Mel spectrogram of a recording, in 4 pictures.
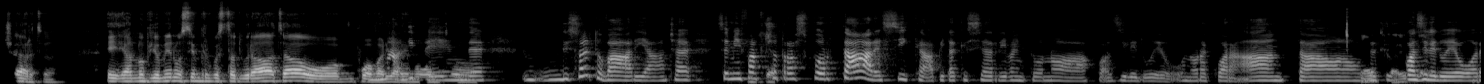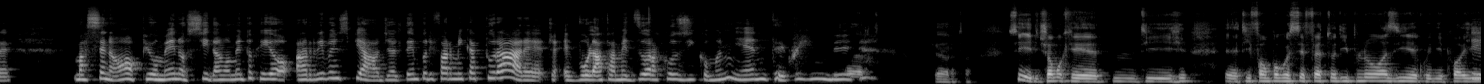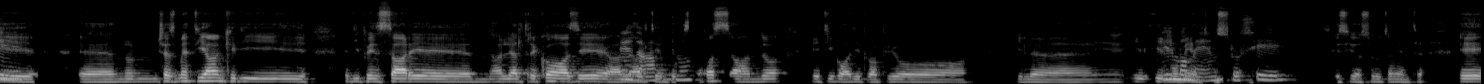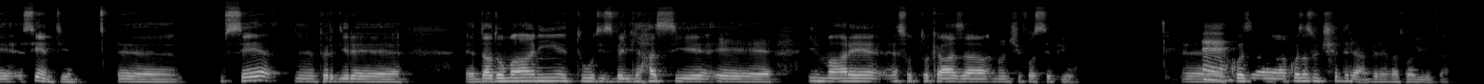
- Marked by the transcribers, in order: "cioè" said as "ceh"; laughing while speaking: "svegliassi"
- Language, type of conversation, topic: Italian, podcast, Che attività ti fa perdere la nozione del tempo?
